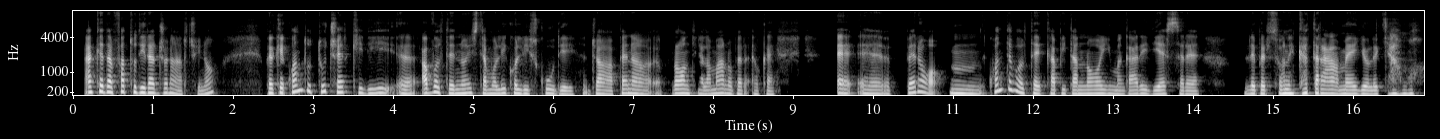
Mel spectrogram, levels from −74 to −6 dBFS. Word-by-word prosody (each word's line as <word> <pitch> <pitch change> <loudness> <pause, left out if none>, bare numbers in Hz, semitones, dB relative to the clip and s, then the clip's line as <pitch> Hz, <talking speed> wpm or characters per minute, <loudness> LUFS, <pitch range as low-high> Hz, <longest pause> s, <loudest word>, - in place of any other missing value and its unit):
Anche 210 +2 +6
dal 215 -2 +5
fatto 225 0 +1
di 195 -1 +4
ragionarci, 180 -7 0
no, 165 +10 -4 0.5
perché 180 0 +3
quando 240 +4 +1
tu 235 - 0
cerchi 210 -4 -1
di 170 +3 0
ehm, 150 -2 -2
a 175 - +5
volte 180 -4 +1
noi 165 +3 +1
stiamo 155 -3 0
lì 160 +3 +1
con 170 -1 0
gli 150 -1 0
scudi 140 -5 -3
già, 145 +1 0
appena 150 +1 0
ehm, - - -10
pronti 165 0 +1
alla 145 0 -1
mano 160 0 0
per 145 -1 -3
e - - -9
okay. 130 -1 -5 0.7
E, 170 0 +3
ehm, 150 -3 -2
però, 200 +2 0
mhmm, 155 -3 -1
quante 295 +6 -1
volte 180 - +1
capita 150 0 -1
a 150 - +4
noi, 150 0 0
magari, 145 +1 -1
di 140 +2 -2
essere 140 -3 -1 0.5
le 150 - 0
persone 155 +2 +1
catrame? 155 -4 +3
Io 145 0 +1
le 140 0 -1
chiamo 145 +1 -2
155 Hz, 165 wpm, -22 LUFS, 150-180 Hz, 0.7 s, Anche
